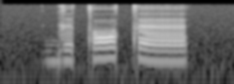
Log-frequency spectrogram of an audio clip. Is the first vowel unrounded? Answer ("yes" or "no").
yes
